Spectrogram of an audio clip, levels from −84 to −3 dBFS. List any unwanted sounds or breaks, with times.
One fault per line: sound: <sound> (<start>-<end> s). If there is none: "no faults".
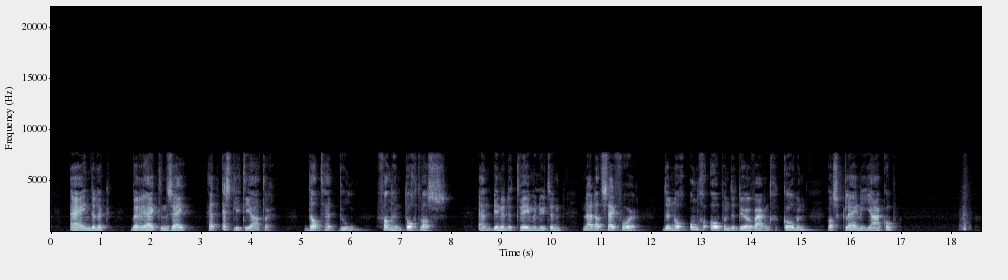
sound: whoosh (18.2-18.4 s)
